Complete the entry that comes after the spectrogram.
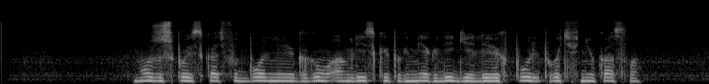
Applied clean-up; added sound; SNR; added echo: none; none; none; none.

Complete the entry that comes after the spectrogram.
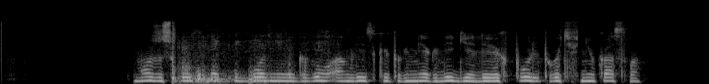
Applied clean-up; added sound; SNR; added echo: neural mask model RNNoise.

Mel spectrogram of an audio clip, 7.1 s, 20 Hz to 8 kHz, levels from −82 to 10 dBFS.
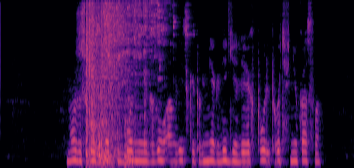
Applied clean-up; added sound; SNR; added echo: classical method log-MMSE.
